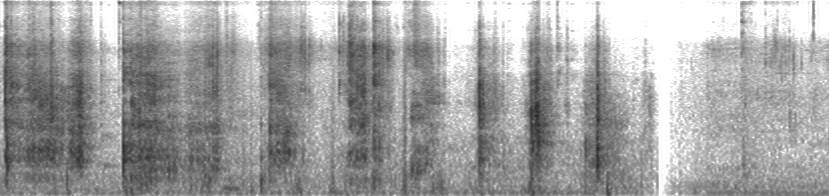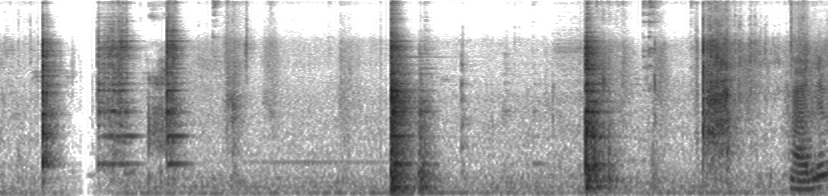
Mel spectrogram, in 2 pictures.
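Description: A spoon scraping and clinking in a pan while kidneys are stirred into spices, sharp irregular metallic taps in bursts with short pauses, close and fairly quiet.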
